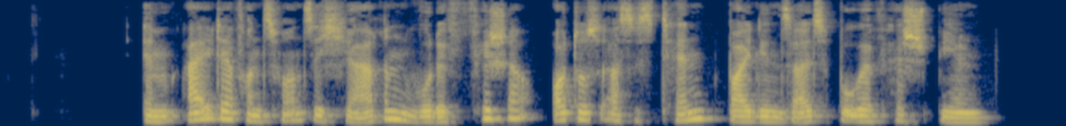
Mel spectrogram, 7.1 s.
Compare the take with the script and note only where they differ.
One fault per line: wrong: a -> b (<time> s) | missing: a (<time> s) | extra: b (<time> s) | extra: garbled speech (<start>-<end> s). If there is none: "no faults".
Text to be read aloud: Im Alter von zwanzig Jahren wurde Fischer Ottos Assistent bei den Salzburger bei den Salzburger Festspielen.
missing: bei den Salzburger (5.8 s)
